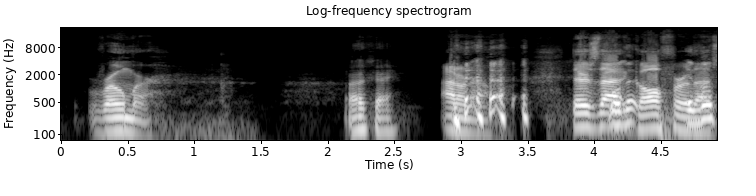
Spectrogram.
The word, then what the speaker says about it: Rankine: that first word Ro it's uh pronounced RoR okay I don't know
